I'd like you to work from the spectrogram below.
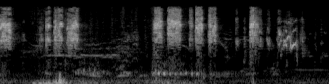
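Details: Budgerigars chattering in loud, buzzy squawk bursts separated by short pauses, with softer warbling notes between them and a faint low bump early on.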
